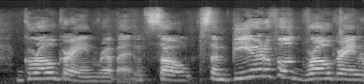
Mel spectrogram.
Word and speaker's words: grosgrain: This is gross grain. Or not gross grain. That's what I called it for years because I didn't know how to say it, but it's actually grosgrain ribbon.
